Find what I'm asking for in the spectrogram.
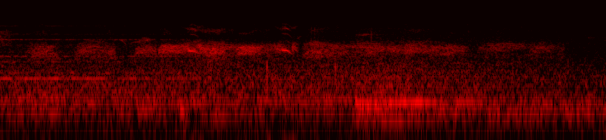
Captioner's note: crows squawking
